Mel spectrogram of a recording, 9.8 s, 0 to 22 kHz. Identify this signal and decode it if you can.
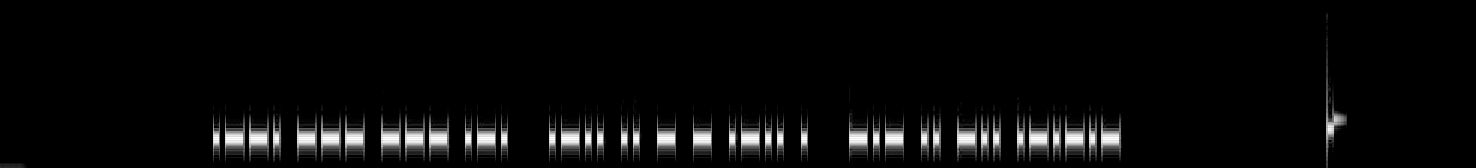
Morse code, heard as a keyed tone, about 30 wpm, 700 Hz. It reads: POOR LITTLE KID.
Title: Sentences from Top 1600 Words 30wpm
